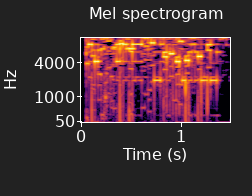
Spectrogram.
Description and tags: Computer sounds accepting, deleting messages, granting access, denying access, thinking, refusing and more. Named from blip 1 to blip 40.
blip, computer, sound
